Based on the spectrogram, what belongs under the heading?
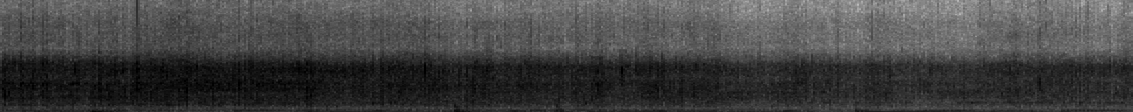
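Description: Hot ghee tempering with cumin and curry leaves sizzles in a non-stick kadai as steamed spinach-semolina balls are tossed in and stirred with a silicone spatula. The sizzle is loudest at the start and dies down gradually.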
